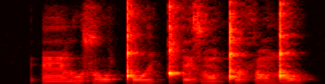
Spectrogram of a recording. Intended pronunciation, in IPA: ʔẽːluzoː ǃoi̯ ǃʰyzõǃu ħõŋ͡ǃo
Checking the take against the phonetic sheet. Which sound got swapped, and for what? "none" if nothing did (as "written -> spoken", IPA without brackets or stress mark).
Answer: y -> e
